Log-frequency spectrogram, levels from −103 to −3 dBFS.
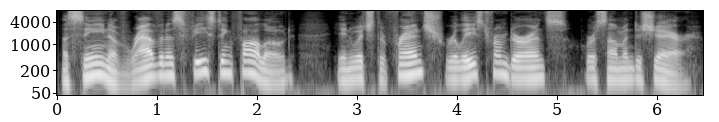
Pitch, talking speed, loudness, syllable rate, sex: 125 Hz, 160 wpm, -19 LUFS, 5.3 syllables/s, male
